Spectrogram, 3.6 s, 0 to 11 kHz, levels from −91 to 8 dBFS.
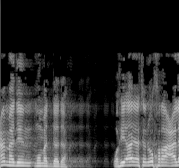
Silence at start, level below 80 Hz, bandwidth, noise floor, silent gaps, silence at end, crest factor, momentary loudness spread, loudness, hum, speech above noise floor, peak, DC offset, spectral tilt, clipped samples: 0 s; -58 dBFS; 7.8 kHz; -59 dBFS; none; 0 s; 16 dB; 9 LU; -15 LUFS; none; 44 dB; 0 dBFS; under 0.1%; -6 dB/octave; under 0.1%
